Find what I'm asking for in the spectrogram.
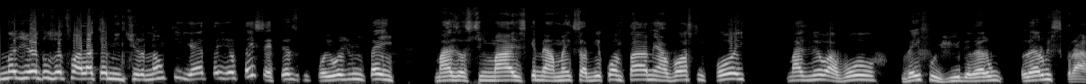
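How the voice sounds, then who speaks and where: A woman with a normal speaking voice talks at a fairly quick pace with lively intonation, in a dry, close sound with no echo. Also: fairly high pitch for a woman. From rural Minas Gerais, Brazil. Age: 50s. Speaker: retired farmer, quilombo resident. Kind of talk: documentary interview testimony.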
